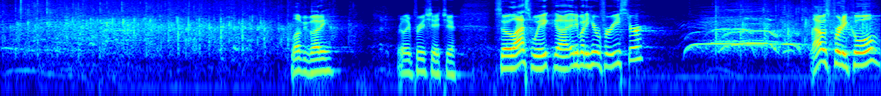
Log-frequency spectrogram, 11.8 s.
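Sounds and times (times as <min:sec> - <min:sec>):
audience applause: 0:00.0 - 0:04.0, 0:09.4 - 0:11.7
speech: 0:03.9 - 0:04.6, 0:05.3 - 0:08.7, 0:10.8 - 0:11.7.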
